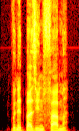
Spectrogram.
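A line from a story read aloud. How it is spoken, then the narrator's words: Cold. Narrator (French): dit froidement Athos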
